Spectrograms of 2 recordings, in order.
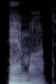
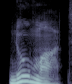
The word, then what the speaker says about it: Numot: Namot. Namot. The DC. Is it Nimut? Namut? N-E-M-O-T. How do I keep misspelling this guy's name? Numot. Numot.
